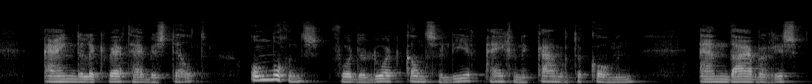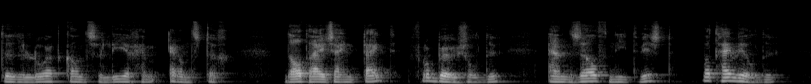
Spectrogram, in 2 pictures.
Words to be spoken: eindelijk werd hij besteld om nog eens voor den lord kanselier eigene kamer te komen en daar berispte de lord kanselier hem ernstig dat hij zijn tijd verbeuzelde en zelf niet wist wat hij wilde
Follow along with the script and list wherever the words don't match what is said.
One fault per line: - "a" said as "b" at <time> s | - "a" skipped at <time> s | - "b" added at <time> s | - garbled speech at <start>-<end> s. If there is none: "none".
none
